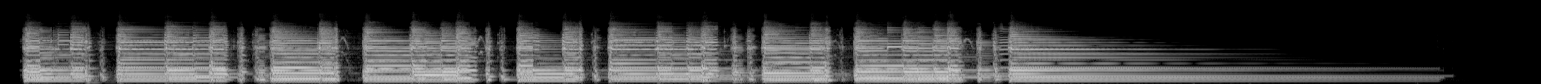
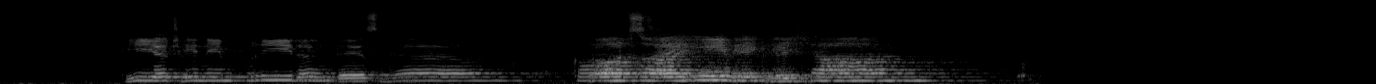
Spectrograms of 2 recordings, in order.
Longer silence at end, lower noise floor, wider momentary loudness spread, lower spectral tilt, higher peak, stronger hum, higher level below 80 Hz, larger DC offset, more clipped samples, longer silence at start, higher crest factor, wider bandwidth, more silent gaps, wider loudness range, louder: second, 1.15 s vs 3.5 s; about the same, -87 dBFS vs under -90 dBFS; about the same, 15 LU vs 14 LU; about the same, -5 dB/octave vs -6 dB/octave; first, 0 dBFS vs -20 dBFS; neither; first, -62 dBFS vs -78 dBFS; neither; neither; second, 0.25 s vs 1.25 s; about the same, 16 dB vs 20 dB; second, 10.5 kHz vs 13 kHz; neither; first, 13 LU vs 8 LU; first, -15 LUFS vs -37 LUFS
